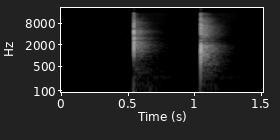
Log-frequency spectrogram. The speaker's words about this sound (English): A round of applause.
